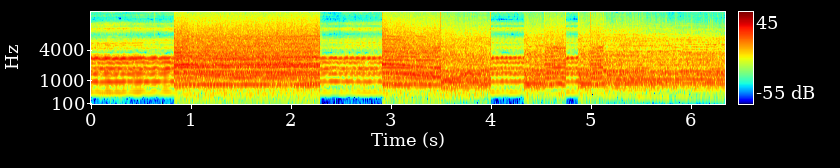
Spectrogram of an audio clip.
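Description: Young people screaming at the top of their voices: a string of long held screams joined by abrupt cuts, one woman's scream at the start and a group screaming together near the end.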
